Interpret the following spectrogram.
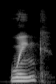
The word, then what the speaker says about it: Winc: leave the house seriously wink which is spelled winc is a service that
